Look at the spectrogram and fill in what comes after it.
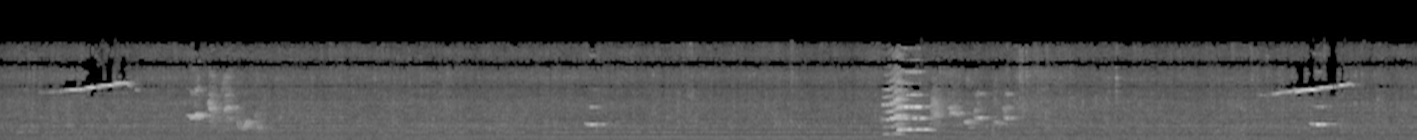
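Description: Steady low background rumble with a few short, high bird chirps, the loudest cluster of them about two-thirds of the way through.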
